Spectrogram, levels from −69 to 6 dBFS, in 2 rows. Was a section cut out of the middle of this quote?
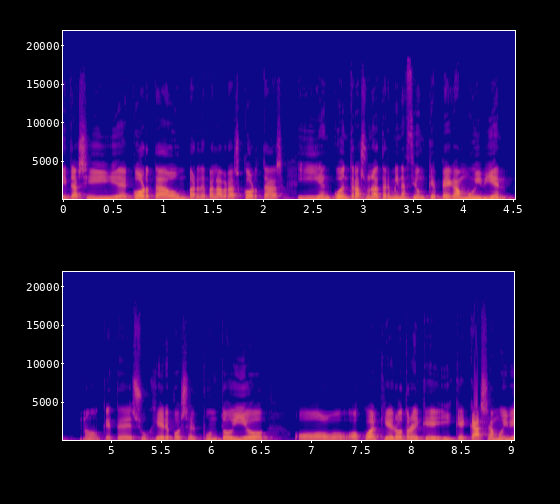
no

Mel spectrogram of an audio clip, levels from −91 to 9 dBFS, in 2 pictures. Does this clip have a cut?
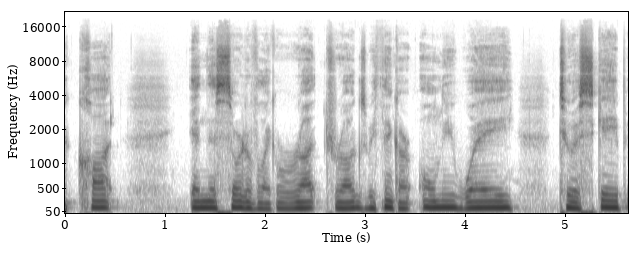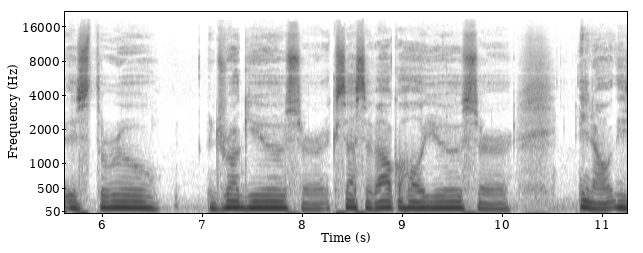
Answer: yes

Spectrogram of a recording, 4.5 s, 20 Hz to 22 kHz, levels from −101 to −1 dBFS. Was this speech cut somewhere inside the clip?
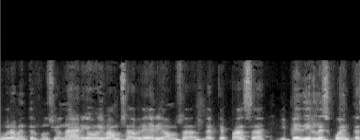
yes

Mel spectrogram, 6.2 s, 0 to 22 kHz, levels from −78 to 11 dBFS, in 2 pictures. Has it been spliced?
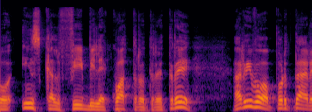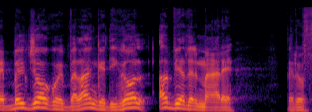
no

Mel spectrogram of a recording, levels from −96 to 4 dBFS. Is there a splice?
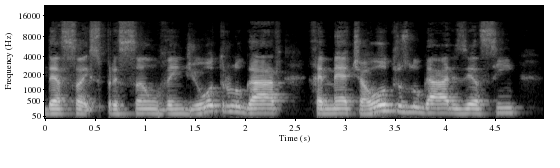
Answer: no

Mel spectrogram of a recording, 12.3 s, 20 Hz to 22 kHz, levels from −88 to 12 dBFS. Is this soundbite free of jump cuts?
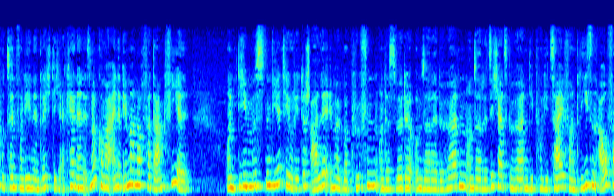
no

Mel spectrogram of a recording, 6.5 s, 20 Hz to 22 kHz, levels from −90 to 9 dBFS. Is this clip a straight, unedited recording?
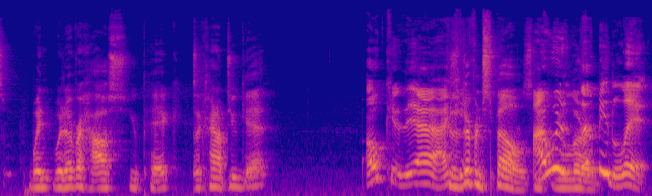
no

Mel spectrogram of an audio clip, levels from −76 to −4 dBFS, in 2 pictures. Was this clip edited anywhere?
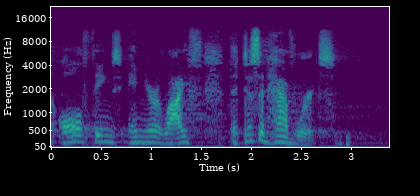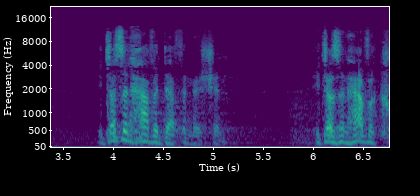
no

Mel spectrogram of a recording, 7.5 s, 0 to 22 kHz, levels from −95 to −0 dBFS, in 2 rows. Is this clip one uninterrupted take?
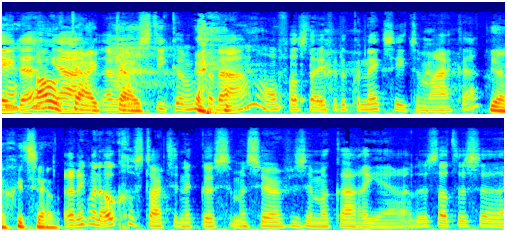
yes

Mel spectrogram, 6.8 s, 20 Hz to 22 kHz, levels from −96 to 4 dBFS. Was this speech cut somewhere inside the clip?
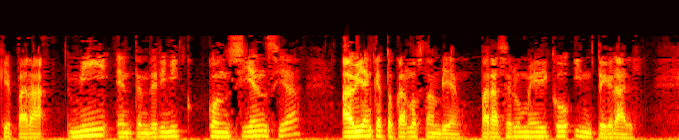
no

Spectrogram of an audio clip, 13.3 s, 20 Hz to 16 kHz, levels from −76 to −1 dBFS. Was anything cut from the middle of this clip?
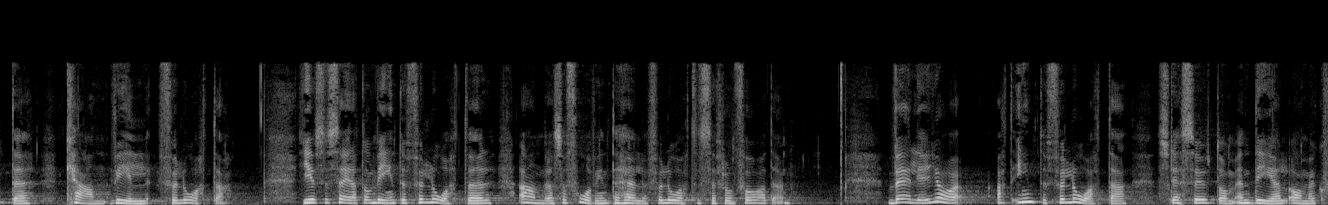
yes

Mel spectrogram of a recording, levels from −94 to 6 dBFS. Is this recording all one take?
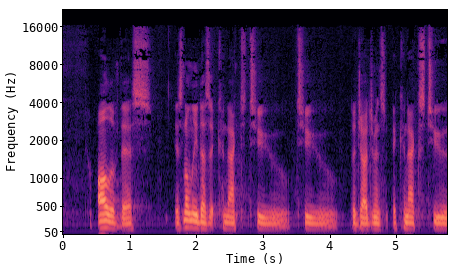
no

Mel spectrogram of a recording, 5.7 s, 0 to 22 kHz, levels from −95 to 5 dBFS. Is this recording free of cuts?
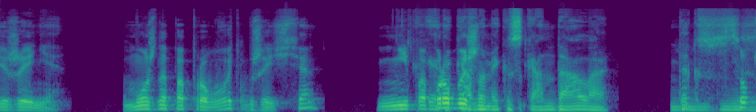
no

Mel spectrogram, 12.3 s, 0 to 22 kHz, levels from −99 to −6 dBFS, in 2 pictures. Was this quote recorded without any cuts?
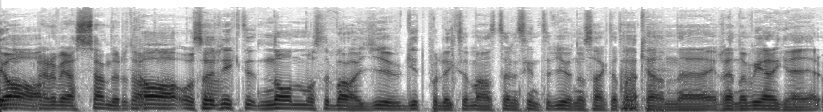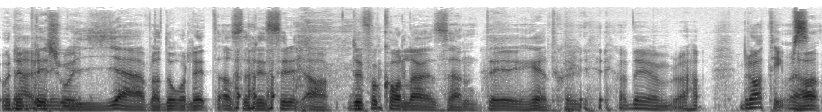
yes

